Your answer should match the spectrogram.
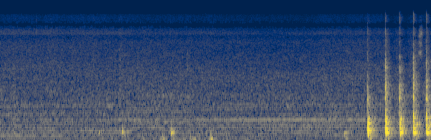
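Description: Steady low hum of a shop fan with a few faint knocks, then near the end a quick run of sharp knocks of wood on wood, about four a second.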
